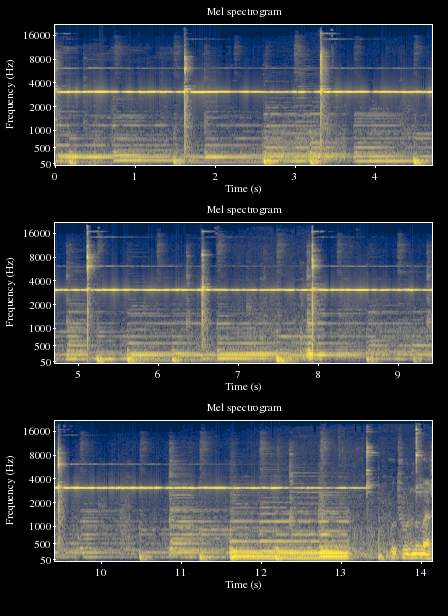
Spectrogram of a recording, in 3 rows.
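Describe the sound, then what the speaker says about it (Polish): A tuning fork tone in the key of G sounds as a steady, sustained pure pitch that persists across the whole stretch, with layered resonant tones and repeated soft strikes in the background. "Utwór numer 5, dźwięk tonacji G."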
